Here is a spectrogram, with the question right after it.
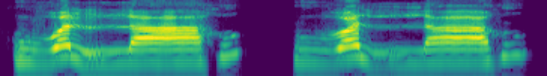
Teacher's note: थी जिसकी वजह से अल्लाह का नाम कलाम मोटा हो गया वल्लाह में अल्लाह के नाम से पहले जबर थी वाव के ऊपर इस वजह से अल्लाह का नाम मोटा हो गया लाम मोटा हो गया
